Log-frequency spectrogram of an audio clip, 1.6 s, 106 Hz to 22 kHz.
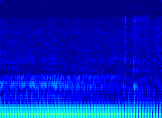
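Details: Honda Civic sleeper with a B18 engine, newly fitted turbo, custom intercooler and exhaust, first start: steady deep low rumble at idle, even and smooth with no rasp or rattle; exhaust sounds healthy.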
